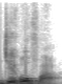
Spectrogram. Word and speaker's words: Jehovah: Nah, padahal di Alkitab Perjanjian Lama, Masoretic Text, itu kitab yang tertua yang ada huruf hidupnya, bacanya yang benar itu Jehovah gitu.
